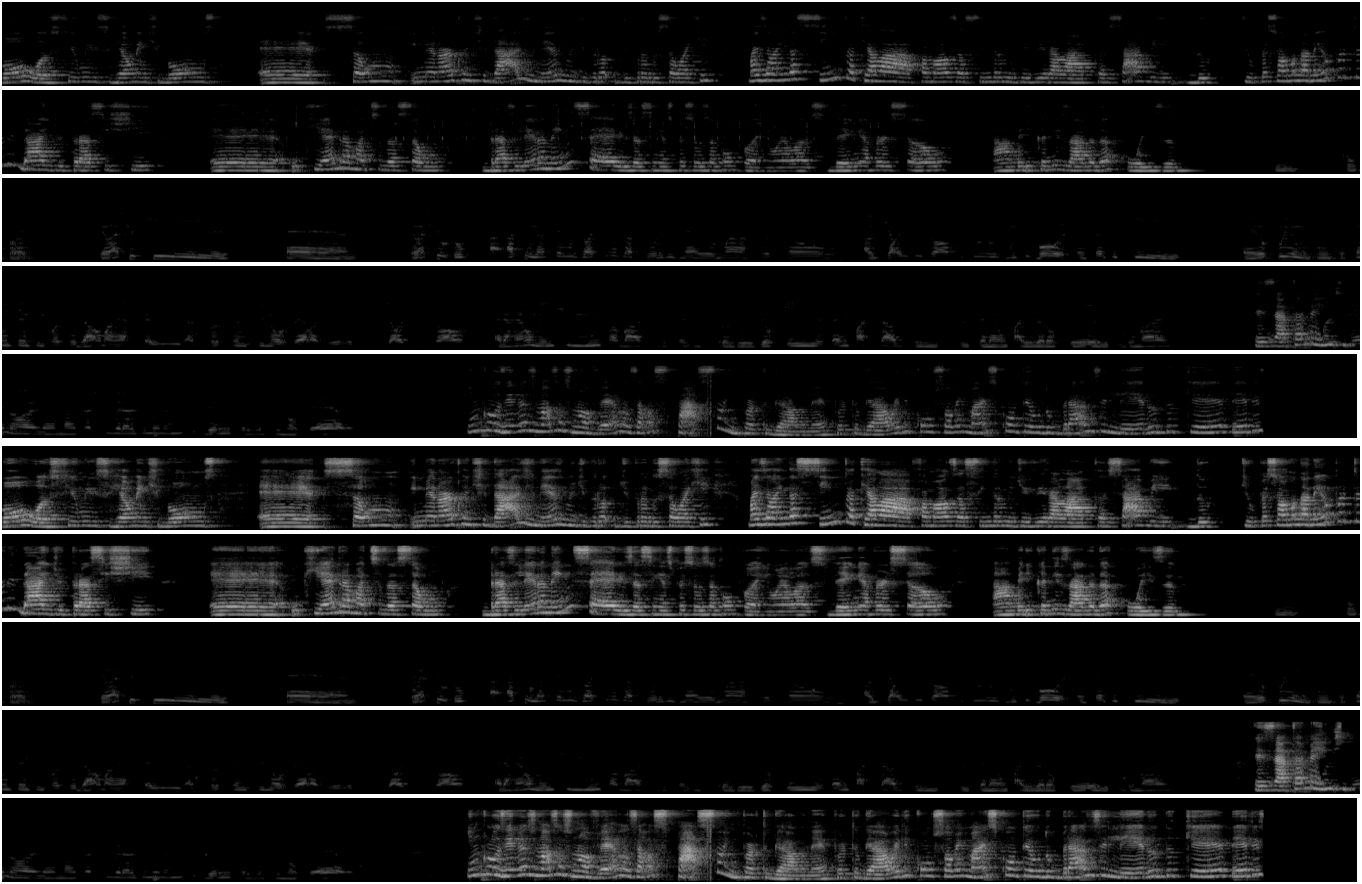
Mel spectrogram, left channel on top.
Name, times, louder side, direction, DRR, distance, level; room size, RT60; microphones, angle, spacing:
voice 1, 0.0-15.2 15.7-18.1 18.4-23.1 23.5-25.6 53.3-54.2 59.0-66.9, right 11 dB, 85° right, 0.4 m, -32 dB
sound 1, 15.6-22.5, left 10 dB, 70° left, 7.9 m, -68 dB
voice 2, 26.1-26.6 27.0-27.5 27.9-29.4 30.0-30.7 31.2-38.9 39.6-52.5 53.4-58.1, left 1 dB, 25° left, 2.0 m, -59 dB
head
